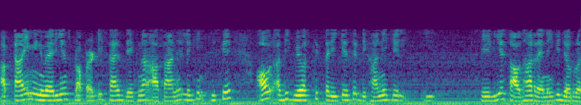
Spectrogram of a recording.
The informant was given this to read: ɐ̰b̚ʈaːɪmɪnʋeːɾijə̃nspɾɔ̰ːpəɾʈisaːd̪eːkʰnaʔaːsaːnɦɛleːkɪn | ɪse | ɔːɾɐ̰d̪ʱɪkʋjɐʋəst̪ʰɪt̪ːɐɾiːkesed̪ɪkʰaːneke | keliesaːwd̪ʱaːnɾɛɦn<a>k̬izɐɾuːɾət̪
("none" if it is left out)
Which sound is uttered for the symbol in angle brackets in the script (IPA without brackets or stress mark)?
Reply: e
